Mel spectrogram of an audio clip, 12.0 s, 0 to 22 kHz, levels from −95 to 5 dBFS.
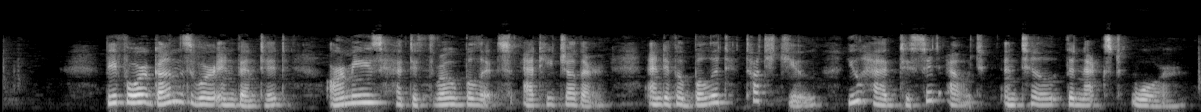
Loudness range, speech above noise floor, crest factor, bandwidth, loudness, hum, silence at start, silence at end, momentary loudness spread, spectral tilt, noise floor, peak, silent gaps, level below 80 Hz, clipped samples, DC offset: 6 LU; 44 dB; 22 dB; 7.4 kHz; -24 LUFS; none; 1.05 s; 0.2 s; 12 LU; -4 dB/octave; -68 dBFS; -4 dBFS; none; -66 dBFS; under 0.1%; under 0.1%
